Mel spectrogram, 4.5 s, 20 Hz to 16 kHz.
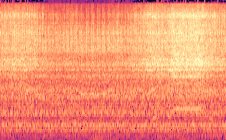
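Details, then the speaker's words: Stark IMT 200 Profi MIG/TIG/MMA inverter welder under repair, in MIG mode with trigger contact closed and voltage present: steady even hiss with faint high whir, no stutter or grinding; wire feed motor running normally. "напруга єсть движок Працює"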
